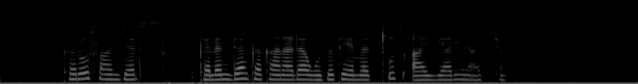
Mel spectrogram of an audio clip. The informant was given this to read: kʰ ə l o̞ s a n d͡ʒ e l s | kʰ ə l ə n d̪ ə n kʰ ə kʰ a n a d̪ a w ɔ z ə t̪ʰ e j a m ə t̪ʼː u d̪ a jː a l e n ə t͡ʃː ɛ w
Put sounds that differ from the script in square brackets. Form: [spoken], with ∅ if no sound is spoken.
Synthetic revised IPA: kʰ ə l o̞ s a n d͡ʒ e l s | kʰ ə l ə n d̪ ə n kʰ ə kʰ a n a d̪ a w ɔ z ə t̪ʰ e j [ɛ] m ə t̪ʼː u [t̪] a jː a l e n [a] t͡ʃː ɛ w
